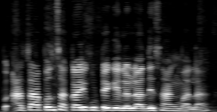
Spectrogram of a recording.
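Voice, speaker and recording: A woman's voice: mid-range voice, fairly quick, a bit bright, a little hiss or hum. A young mother chatting casually at home with her little daughter, patient and playful, coaxing her along. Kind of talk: casual home chat with a small child.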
